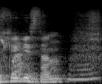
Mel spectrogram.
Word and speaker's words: Kirgisistan: Du hast es sogar richtig ausgesprochen. Was? Kirgisistan. Ja, weil die meisten sagen Kirgisistan.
